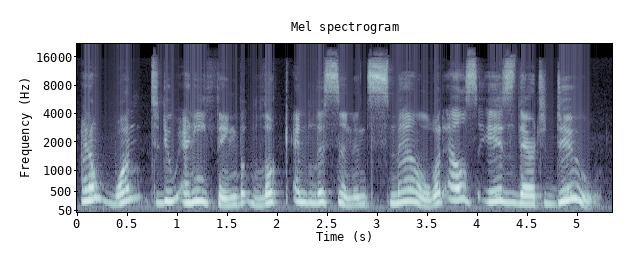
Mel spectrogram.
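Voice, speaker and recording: Petulant, defiant little boy for a storybook, voiced by an adult narrator; raised pitch, soft dark timbre, menacing coolness. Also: expressive, a little slow, husky. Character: Peter, sullen, defiant young son.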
